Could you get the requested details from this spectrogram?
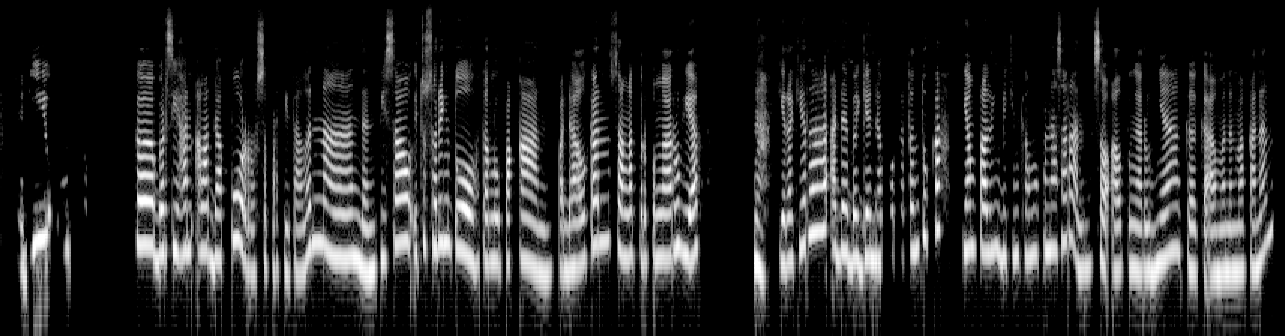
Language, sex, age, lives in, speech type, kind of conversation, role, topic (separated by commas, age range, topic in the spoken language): Indonesian, female, 25-29, Indonesia, read, expert-assistant, expert, Bagaimana Cara Memastikan Keamanan Pangan di Rumah?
